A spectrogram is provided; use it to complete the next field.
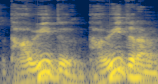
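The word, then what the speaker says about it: דוד: 그런데 이 다윗이라는 다윗은 히브리어로 다위드라는 발음인데, 우리 치면 다비드면 디귿, 비읍, 디귿 되잖아요.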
